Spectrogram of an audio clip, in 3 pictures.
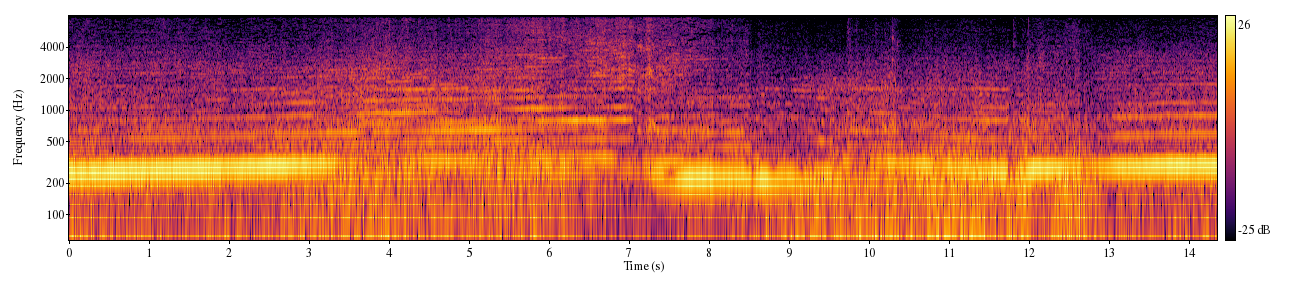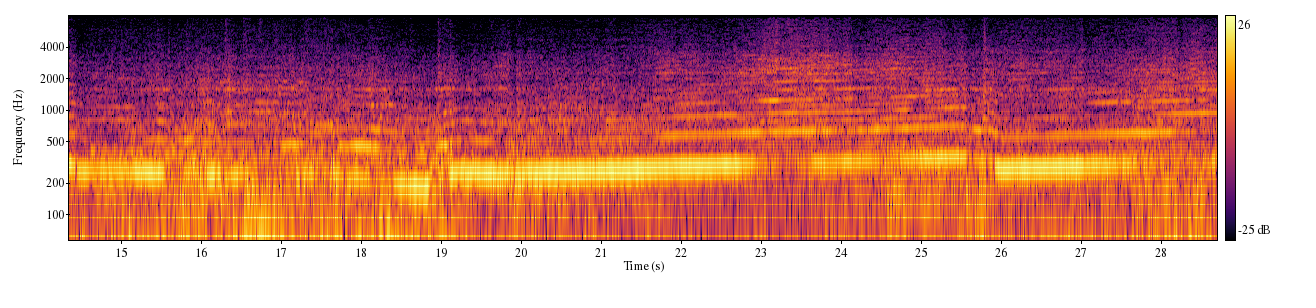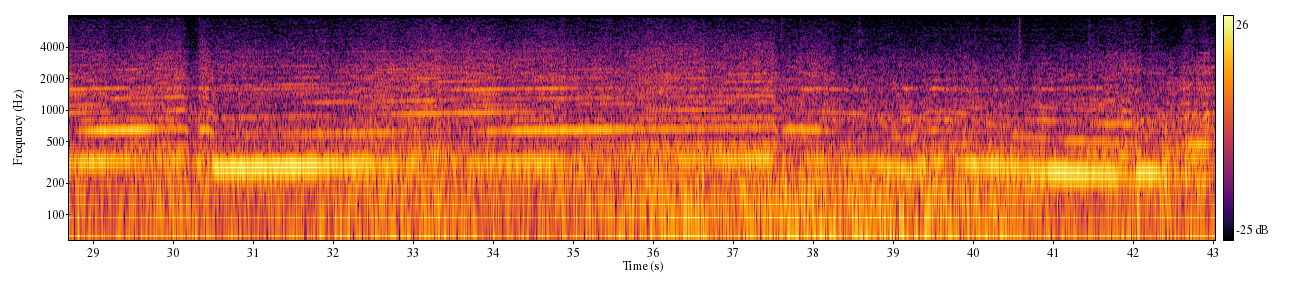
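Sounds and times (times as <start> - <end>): race car engine at full throttle: 0.0 - 43.0.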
